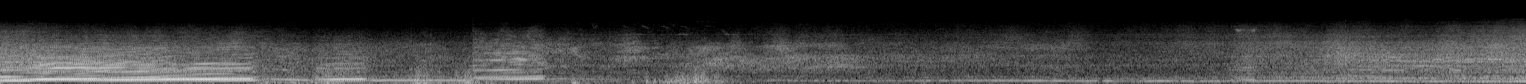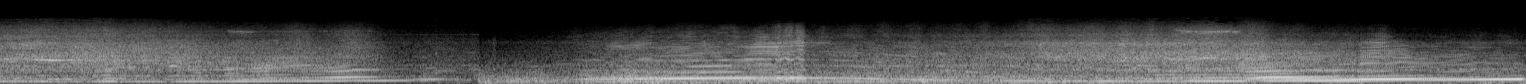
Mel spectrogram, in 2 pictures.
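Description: Honda Integra Type R's 1.8-litre four-cylinder VTEC engine driven hard, heard from the trackside over several separate passes. The engine note climbs and drops as the car accelerates and changes gear, swelling as the car comes near and fading as it goes away.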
